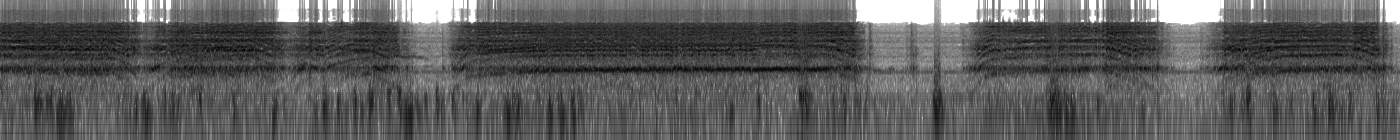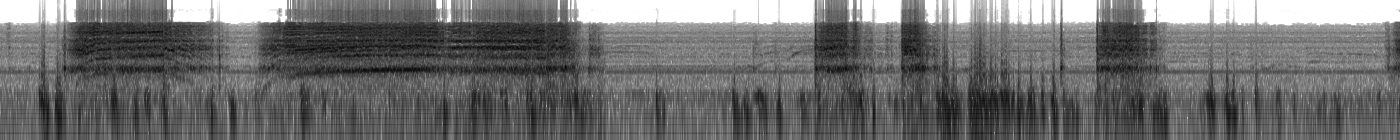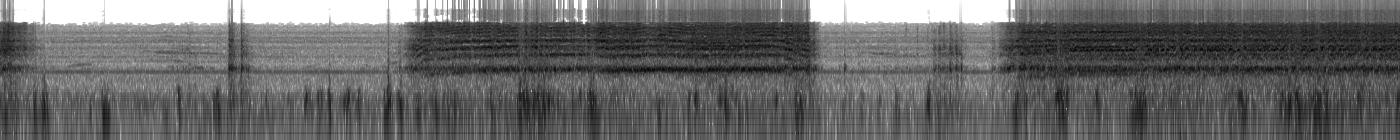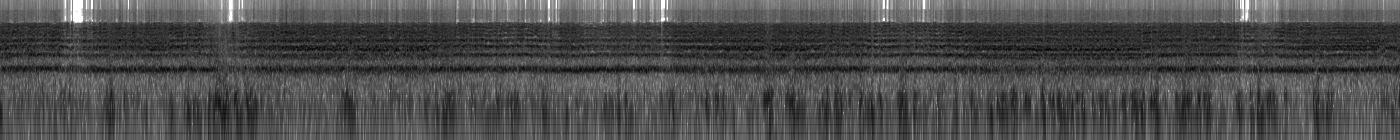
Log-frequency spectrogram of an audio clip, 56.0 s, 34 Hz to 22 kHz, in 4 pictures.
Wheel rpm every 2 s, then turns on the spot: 150, 130, 120, 210, 80, 130, 130, 90, 100, 200, 10, 50, 40, 0, 10, 0, 180, 210, 30, 170, 210, 220, 220, 220, 220, 220, 210, 220.
20-22 36-38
